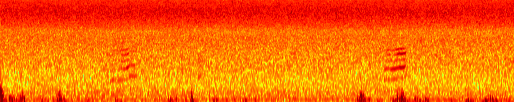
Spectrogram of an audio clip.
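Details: Whooper swan in Bojaq National Park alongside mute swans: two clear, ringing, trumpet-like honks about three seconds apart, each slightly rising, with low thumps and wind rumble underneath.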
